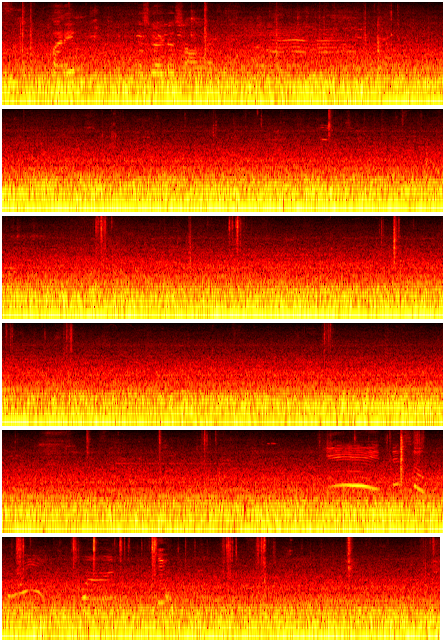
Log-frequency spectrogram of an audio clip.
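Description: A steady low roar of aircraft engines drones on.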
